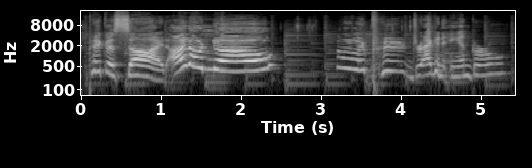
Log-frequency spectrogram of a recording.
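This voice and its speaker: A young woman streamer talks in a high, bright-pitched voice at an easy, unhurried pace. She is chatty and rambling, breaking into quick laughs as she answers chat on a casual live stream. Soft music plays faintly behind her.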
